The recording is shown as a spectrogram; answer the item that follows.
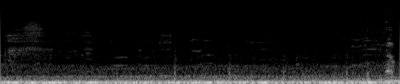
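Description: Steady low rumble of road and engine noise heard inside a car's cabin as it drives along a narrow, winding paved road. A voice starts speaking right at the end.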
